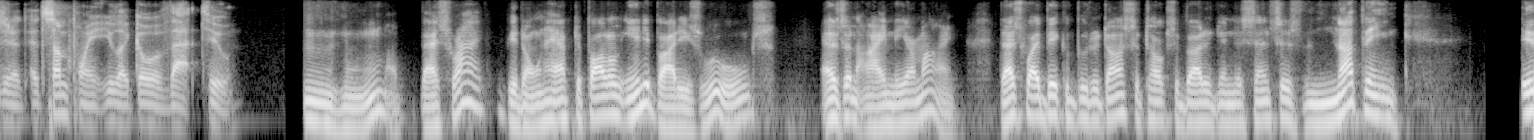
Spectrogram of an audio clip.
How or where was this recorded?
video call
